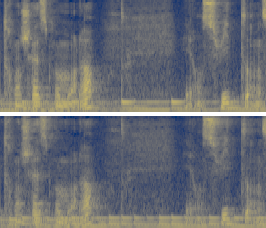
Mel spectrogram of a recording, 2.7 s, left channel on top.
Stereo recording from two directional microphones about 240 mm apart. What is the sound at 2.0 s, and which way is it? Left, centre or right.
Speech, left.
